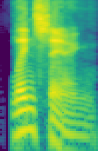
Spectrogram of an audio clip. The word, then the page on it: linsang: American English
